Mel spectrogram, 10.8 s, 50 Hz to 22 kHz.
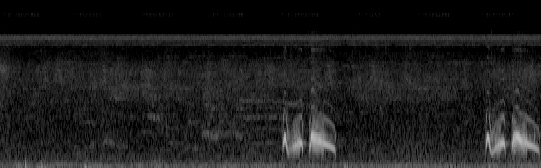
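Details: Spotted dove (tekukur), a lure bird with a kuk 1 style call, gives two phrases about four seconds apart, each a quick double hooked note and then a drawn-out descending coo, over a faint low hum.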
